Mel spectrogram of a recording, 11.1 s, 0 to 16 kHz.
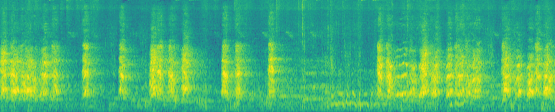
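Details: Karelo-Finnish Laikas Rus-Fin, 2, and Kaya, 8 months, work a wild boar in a pen ahead of trials; persistent shrill barking at roughly four per second, one quieter stretch with a faint lower voice beneath.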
